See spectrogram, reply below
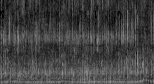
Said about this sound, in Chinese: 刚进女厕所，没等着尿呢，里边有个女的搁那尿尿啊。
